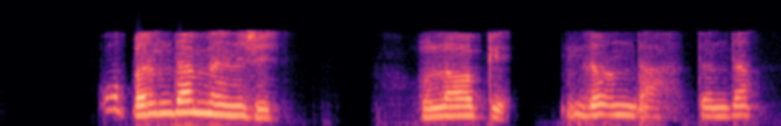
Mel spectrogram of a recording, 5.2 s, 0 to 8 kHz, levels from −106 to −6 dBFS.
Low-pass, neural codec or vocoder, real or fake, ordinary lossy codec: 7.2 kHz; codec, 16 kHz in and 24 kHz out, 0.4 kbps, LongCat-Audio-Codec, two codebook decoder; fake; AAC, 16 kbps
